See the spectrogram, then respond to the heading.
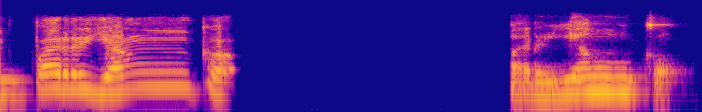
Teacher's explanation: पण बघायला गेलं ना तर मंच मैच होत नाही, पण मंच मध्ये थोडासा न चा पण उच्चार होतो, आणि पर्यंक मध्ये न चा उच्चार होत नाही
